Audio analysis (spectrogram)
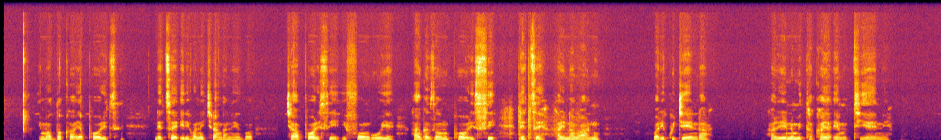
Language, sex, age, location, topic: Kinyarwanda, female, 18-24, Huye, government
